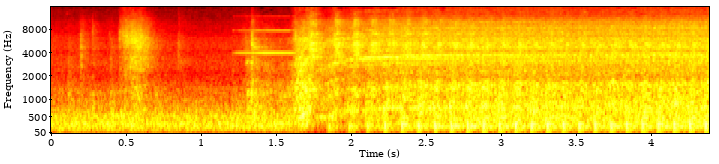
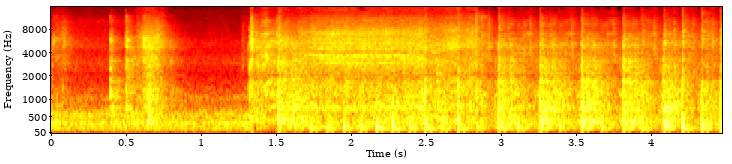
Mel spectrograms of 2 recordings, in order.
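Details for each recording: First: Briggs & Stratton engine run on a makeshift setup: a few weak starter turns, then it catches and chugs unevenly at about three beats a second; low compression, later traced to no intake valve clearance so the valve wasn't sealing, valve job planned. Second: Old single-cylinder Briggs & Stratton on bench with new Champion J8C plug and external coil: short crank, catches at once, settles into even regular putter about three beats a second, cold; normal running.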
